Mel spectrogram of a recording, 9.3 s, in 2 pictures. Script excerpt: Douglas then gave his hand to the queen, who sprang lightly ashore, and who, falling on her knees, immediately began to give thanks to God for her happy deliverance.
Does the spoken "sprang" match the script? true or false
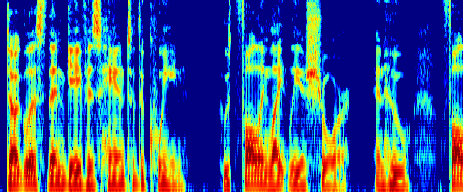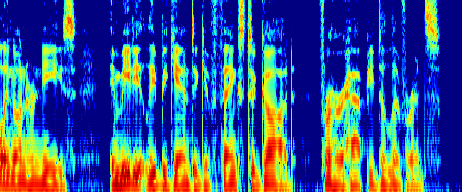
false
